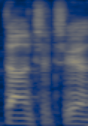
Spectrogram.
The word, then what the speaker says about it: Dončić: writers listen jock itch right yeah daunted right Don Cheech am I pronounce this right yes come on dope joke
